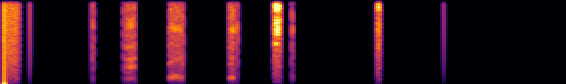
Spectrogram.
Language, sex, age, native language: Icelandic, male, 60-69, Icelandic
